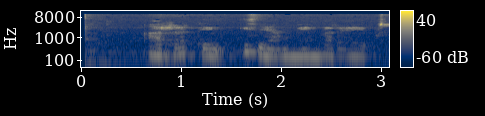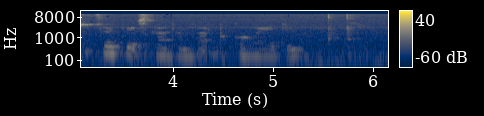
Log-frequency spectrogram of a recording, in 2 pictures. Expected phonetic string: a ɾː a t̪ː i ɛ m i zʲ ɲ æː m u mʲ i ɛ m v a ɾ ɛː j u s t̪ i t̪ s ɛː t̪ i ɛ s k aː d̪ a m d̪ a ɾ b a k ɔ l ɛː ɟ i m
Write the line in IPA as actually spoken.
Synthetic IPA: a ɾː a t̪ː i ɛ m i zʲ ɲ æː m u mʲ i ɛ m v a ɾ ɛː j u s t̪ i t̪ s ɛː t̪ i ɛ s k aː d̪ a m d̪ a ɾ b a k ɔ l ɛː ɟ i m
